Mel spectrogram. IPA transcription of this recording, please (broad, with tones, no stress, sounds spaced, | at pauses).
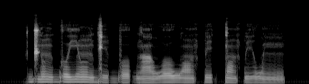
d͡ʒ ũ˦ ɡ͡b u˦ j ũ˦ ɡ i˧ b o˧ ɡ ã˧ w o˦ w ɔ̃˦ k͡p i˦ k͡p ɔ̃˦˨ k͡p i˧ w ĩ˨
